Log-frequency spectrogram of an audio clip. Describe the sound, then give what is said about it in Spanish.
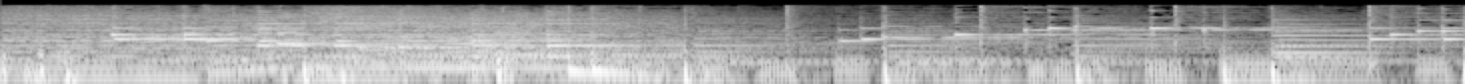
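Real champagne glasses holding real champagne clink together in a New Year's toast, a flurry of bright, ringing taps, their tones lingering and overlapping before a few more sharp clinks near the end. “Sí, porque las copas son de verdad y el champán es de verdad.”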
